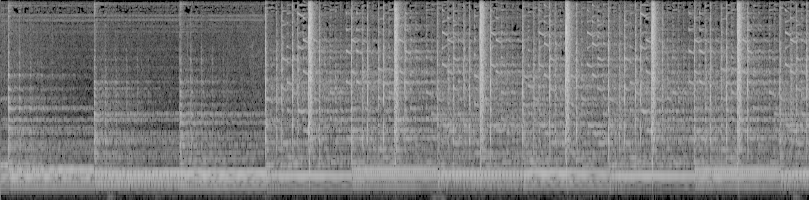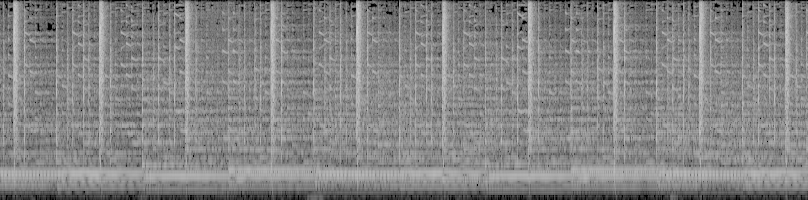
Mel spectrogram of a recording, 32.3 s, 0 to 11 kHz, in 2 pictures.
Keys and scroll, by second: 25.1 KP_3, 25.6 Return, 27.0 KP_2, 31.4 KP_1, 31.5 KP_0, 31.7 Return.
